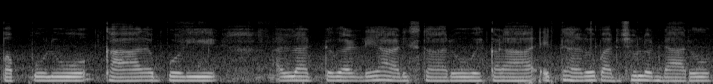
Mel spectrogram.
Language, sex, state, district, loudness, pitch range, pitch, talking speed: Telugu, female, Andhra Pradesh, Visakhapatnam, -24 LUFS, 175-180 Hz, 180 Hz, 85 wpm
